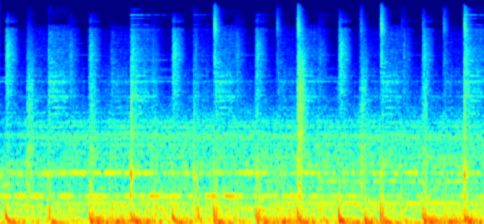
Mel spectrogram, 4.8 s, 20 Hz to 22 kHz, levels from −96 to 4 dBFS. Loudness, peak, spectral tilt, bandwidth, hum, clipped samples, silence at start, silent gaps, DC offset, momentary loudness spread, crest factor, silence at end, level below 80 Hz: -22 LUFS; -6 dBFS; -7.5 dB/octave; 17 kHz; none; under 0.1%; 0 s; none; under 0.1%; 4 LU; 14 dB; 0 s; -22 dBFS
